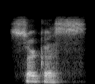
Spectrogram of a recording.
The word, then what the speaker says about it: circus: It's either going to be the K sound, K, or the S sound in this case, S, and the K sound, K, circus.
